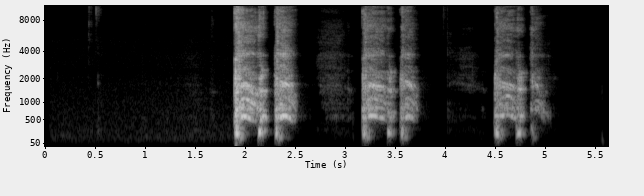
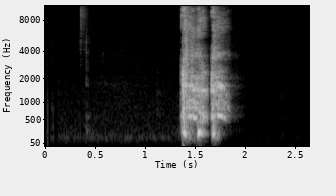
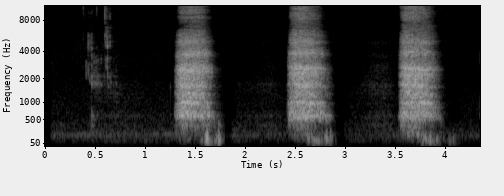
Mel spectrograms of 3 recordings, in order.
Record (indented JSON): {
  "three_cough_length": "5.6 s",
  "three_cough_amplitude": 32767,
  "three_cough_signal_mean_std_ratio": 0.34,
  "cough_length": "2.6 s",
  "cough_amplitude": 32767,
  "cough_signal_mean_std_ratio": 0.32,
  "exhalation_length": "4.4 s",
  "exhalation_amplitude": 15929,
  "exhalation_signal_mean_std_ratio": 0.41,
  "survey_phase": "beta (2021-08-13 to 2022-03-07)",
  "age": "18-44",
  "gender": "Male",
  "wearing_mask": "No",
  "symptom_none": true,
  "smoker_status": "Never smoked",
  "respiratory_condition_asthma": false,
  "respiratory_condition_other": false,
  "recruitment_source": "REACT",
  "submission_delay": "1 day",
  "covid_test_result": "Negative",
  "covid_test_method": "RT-qPCR",
  "influenza_a_test_result": "Negative",
  "influenza_b_test_result": "Negative"
}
